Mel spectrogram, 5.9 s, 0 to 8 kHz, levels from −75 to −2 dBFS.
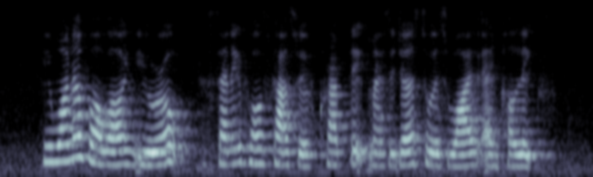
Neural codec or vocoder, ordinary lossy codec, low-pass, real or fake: vocoder, 44.1 kHz, 128 mel bands every 256 samples, BigVGAN v2; none; 7.2 kHz; fake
